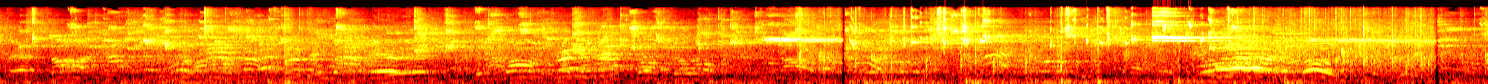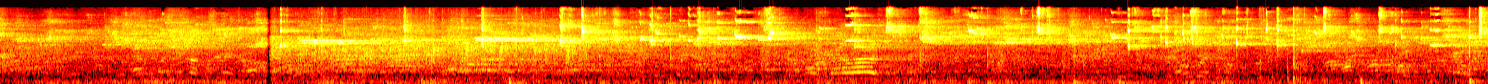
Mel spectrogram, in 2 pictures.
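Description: Basketball game in a large gym: the ball bouncing on the hardwood court, short high sneaker squeaks, and voices calling out, all echoing in the hall.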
